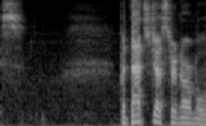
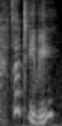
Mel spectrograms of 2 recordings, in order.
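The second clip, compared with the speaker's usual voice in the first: mock disbelief; 11 semitones higher than usual. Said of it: "I'm like".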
